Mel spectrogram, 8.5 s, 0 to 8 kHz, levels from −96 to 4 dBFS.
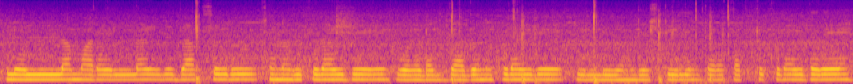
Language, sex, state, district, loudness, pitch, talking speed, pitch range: Kannada, female, Karnataka, Dakshina Kannada, -14 LUFS, 180 Hz, 100 wpm, 175-180 Hz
